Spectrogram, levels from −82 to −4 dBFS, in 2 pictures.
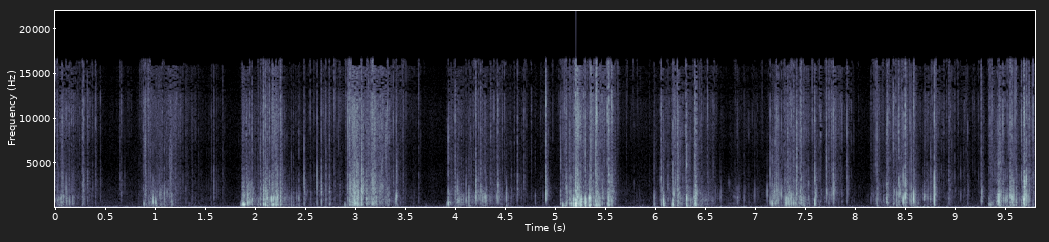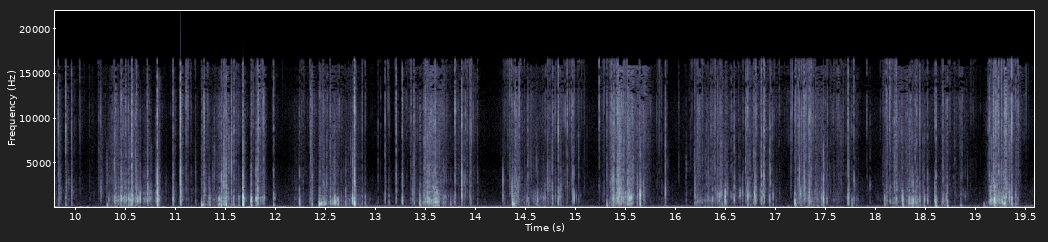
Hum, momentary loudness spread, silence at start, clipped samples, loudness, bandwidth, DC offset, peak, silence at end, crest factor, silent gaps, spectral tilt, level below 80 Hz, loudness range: none; 15 LU; 0 s; under 0.1%; -28 LUFS; 17 kHz; under 0.1%; 0 dBFS; 0 s; 30 dB; none; -2.5 dB/octave; -50 dBFS; 4 LU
